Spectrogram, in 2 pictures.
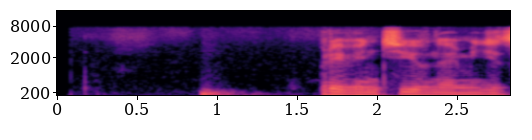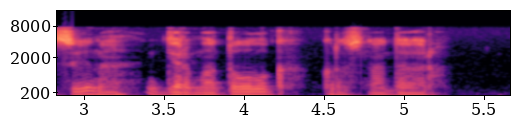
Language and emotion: Russian, neutral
